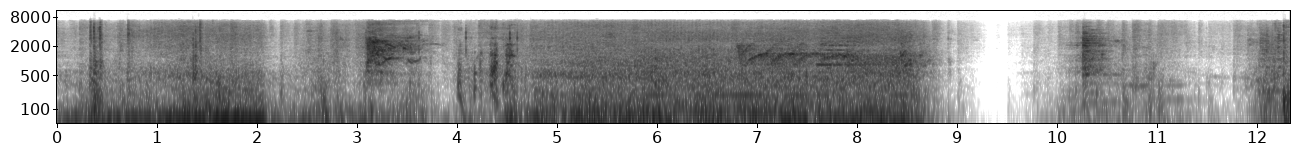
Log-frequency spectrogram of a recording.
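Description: Road traffic: a steady low rumble of vehicles, with a wavering high tone about three seconds in and a steady tone near seven seconds, like a siren or horn. The sound cuts off abruptly about nine seconds in, then returns more faintly.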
